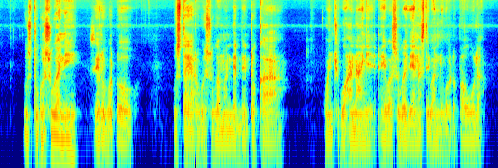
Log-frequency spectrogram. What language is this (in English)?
Bagirmi Fulfulde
